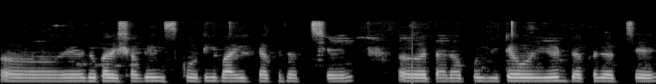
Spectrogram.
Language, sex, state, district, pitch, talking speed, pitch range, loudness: Bengali, male, West Bengal, Jhargram, 155 Hz, 120 wpm, 150-160 Hz, -23 LUFS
